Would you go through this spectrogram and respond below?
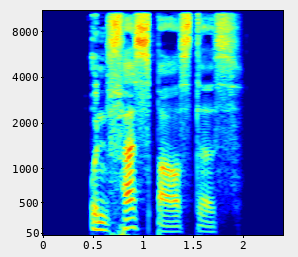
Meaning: strong/mixed nominative/accusative neuter singular superlative degree of unfassbar
- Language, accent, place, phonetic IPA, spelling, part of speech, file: German, Germany, Berlin, [ʊnˈfasbaːɐ̯stəs], unfassbarstes, adjective, De-unfassbarstes.ogg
